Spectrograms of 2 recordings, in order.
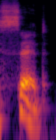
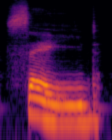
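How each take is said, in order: First: The vowel is a short single vowel sound. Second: The vowel glides like a diphthong, as in say. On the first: The speaker calls it right. "on dit said" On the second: The speaker calls it wrong. "mais on ne dit pas said"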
